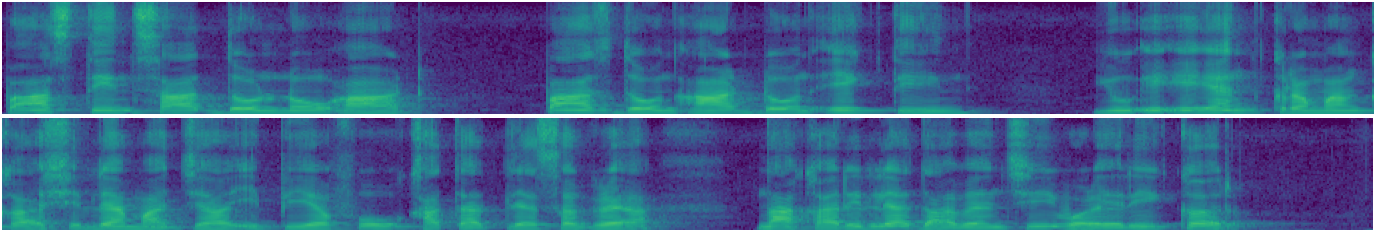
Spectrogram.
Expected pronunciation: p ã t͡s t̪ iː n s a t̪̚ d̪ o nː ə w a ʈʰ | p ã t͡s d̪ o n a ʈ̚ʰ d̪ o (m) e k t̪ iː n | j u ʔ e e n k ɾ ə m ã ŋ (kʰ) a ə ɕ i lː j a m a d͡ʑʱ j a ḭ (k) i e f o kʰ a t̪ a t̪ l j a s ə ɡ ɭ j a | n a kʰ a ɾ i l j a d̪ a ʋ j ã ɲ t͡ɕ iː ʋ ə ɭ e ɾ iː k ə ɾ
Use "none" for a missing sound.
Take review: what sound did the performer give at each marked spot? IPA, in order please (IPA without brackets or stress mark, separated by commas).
n, k, p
